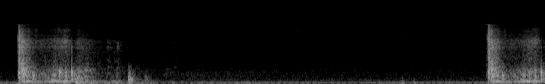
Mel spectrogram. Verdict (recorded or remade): recorded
